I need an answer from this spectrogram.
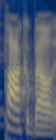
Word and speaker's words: Pachelbel: by a German guy who I'm going to mispronounce his name. Johann something? Oh, Pachelbel. Yeah, but they do like a... Pachelbel. It's Pachelbel.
